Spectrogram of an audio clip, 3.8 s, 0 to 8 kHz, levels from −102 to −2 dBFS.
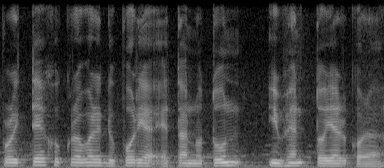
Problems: constant background noise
